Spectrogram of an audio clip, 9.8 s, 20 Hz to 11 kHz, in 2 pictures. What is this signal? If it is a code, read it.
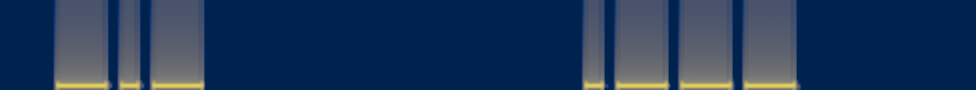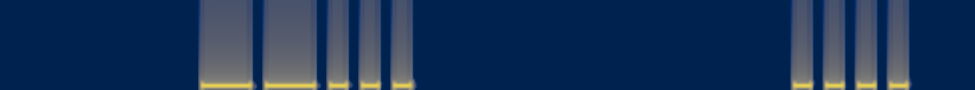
Morse code, heard as a keyed tone, about 15 wpm, spaced as for 4 wpm, 700 Hz. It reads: KJ7H
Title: USA Call Signs - 6 Characters - 8x Character Spacing - 15wpm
